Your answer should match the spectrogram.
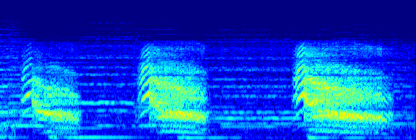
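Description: A snow leopard gives three loud, close, drawn-out roaring calls, each a harsh grunting moan lasting about half a second with short pauses between.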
